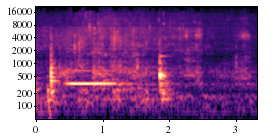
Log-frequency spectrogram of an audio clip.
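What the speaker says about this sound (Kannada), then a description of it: "ಒಂದು ಟೇಬಲ್ ಸ್ಪೂನ್ ಹಾಕುವಷ್ಟು ಕಡಲೆಬೇಳೆ ಸ್ವಲ್ಪ ಉದ್ದಿನ ಉದ್ದಿನಬೇಳೆ ಹಾಕಿ ಫ್ರೈ ಮಾಡಿ" Chana dal and urad dal frying in a pan for a South Indian rice dish, a close sizzle with spoon stirring and scraping and a couple of sharp clinks.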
